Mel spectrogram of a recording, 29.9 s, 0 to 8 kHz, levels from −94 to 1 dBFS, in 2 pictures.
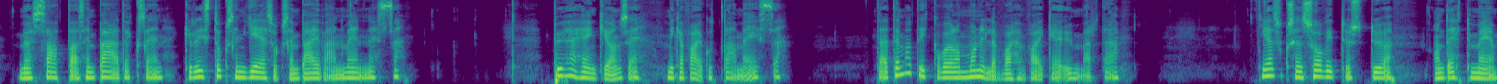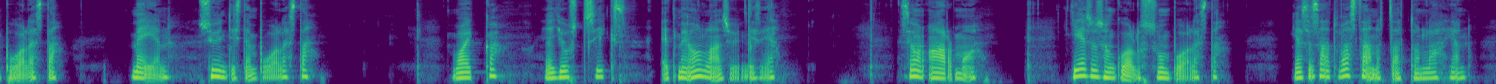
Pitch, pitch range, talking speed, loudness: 160 Hz, 145-180 Hz, 110 wpm, -20 LUFS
